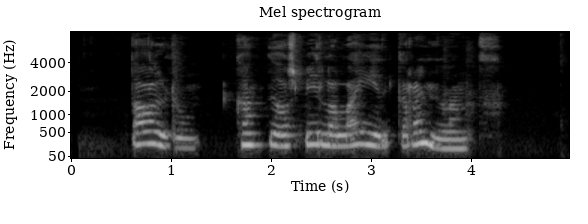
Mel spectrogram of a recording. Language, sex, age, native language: Icelandic, male, 13, Icelandic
